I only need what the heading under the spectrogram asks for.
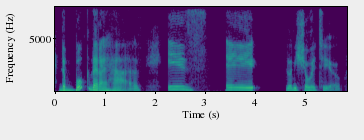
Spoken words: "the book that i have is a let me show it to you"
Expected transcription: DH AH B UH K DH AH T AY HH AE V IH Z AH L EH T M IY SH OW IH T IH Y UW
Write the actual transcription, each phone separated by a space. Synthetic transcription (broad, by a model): DH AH B UH K DH AH T AY HH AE V IH Z AH L EH T M IY SH OW IH T IH Y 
